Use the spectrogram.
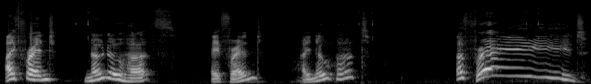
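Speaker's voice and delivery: high-pitched pleading creature voice; frightened talking possum. Acted. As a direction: plead in broken English like a scared critter. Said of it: "the possum can talk".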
